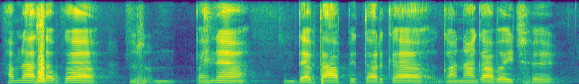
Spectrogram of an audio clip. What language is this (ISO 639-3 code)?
mai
